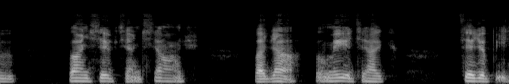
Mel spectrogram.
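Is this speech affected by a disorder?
Yes: spinal muscular atrophy type 2; type 2, progressive, severe disability.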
